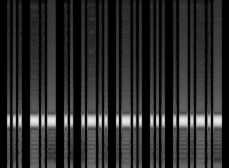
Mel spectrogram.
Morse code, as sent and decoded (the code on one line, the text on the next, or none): ... -.- .. .-.. .-.. ... .-.-.-
SKILLS.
